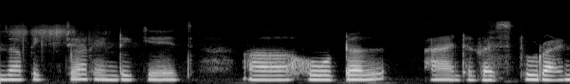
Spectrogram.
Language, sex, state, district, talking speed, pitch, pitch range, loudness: English, female, Punjab, Pathankot, 75 wpm, 210 Hz, 205-220 Hz, -17 LUFS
